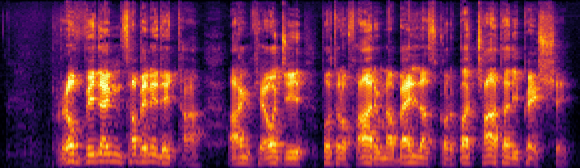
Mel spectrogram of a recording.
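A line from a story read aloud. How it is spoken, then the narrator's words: Happy shout. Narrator (Italian): il pescatore ... gridò tutto contento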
